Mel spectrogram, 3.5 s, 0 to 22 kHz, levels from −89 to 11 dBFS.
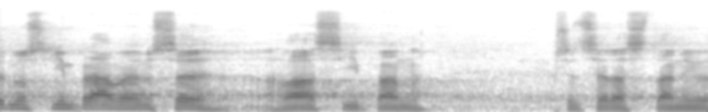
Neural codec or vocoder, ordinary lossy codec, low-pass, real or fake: none; AAC, 96 kbps; 14.4 kHz; real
